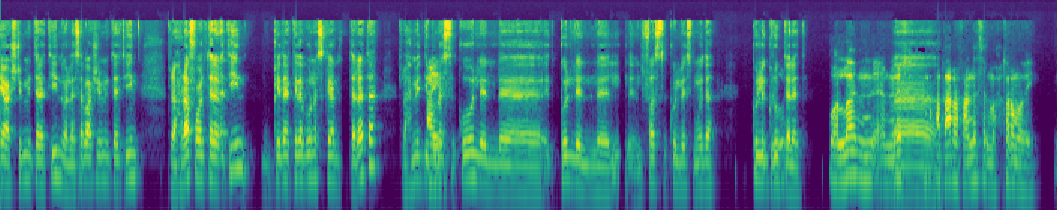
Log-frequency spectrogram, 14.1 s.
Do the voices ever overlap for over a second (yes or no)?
no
